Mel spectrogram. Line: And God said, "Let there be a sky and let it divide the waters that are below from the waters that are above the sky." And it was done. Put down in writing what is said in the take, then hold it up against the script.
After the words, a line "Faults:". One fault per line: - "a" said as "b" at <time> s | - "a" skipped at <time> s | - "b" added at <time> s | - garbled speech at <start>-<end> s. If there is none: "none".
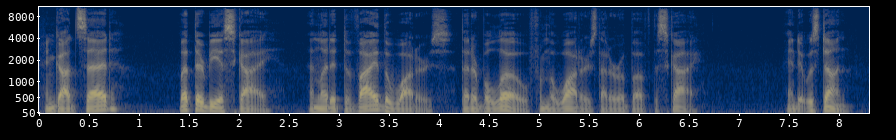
And God said, "Let there be a sky and let it divide the waters that are below from the waters that are above the sky." And it was done.
Faults:
none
